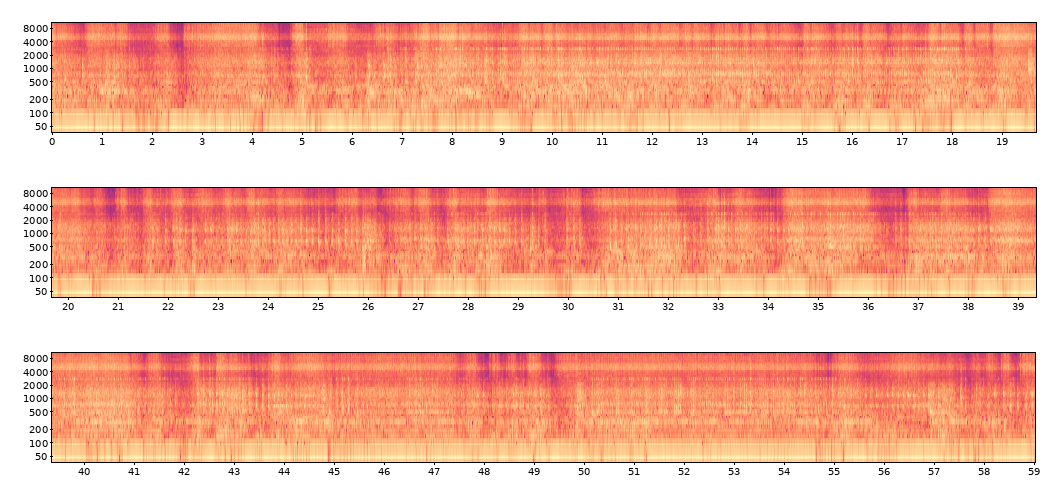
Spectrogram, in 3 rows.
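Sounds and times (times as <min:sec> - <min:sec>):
loud car engine revving: 0:00.0 - 0:59.0.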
